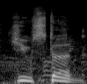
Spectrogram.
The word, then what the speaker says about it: Houston: But it doesn't work for Houston. Because the emphasis is on the first syllable, not the second.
